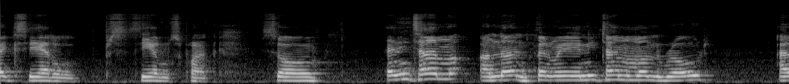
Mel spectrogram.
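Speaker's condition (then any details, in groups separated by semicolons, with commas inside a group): Cerebral palsy; from birth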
